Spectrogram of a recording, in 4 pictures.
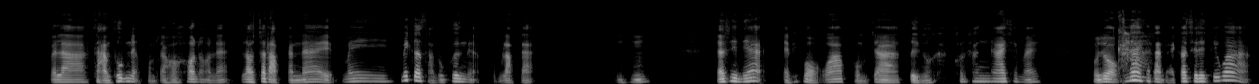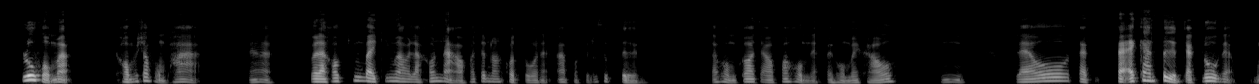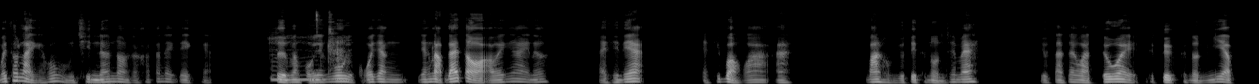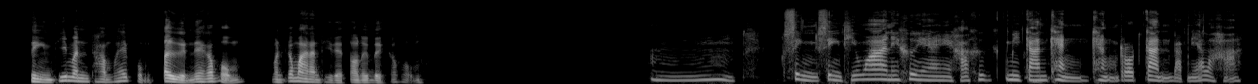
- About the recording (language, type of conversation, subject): Thai, advice, ทำอย่างไรให้ผ่อนคลายได้เมื่อพักอยู่บ้านแต่ยังรู้สึกเครียด?
- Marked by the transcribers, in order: other background noise; other noise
